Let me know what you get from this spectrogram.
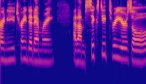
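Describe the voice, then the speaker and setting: In a very clean recording with a silent background and a dry, close sound with no echo, a woman has an unremarkable speaking voice, medium in pitch with fairly even intonation. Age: 50s. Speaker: gynecologist. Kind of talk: podcast interview.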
